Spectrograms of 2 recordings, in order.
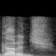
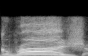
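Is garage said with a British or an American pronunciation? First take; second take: British; American. First: Garage is said with a British pronunciation. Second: Garage is said with an American pronunciation. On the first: This is how a British relative says it. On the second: This is the familiar local way to say it.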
